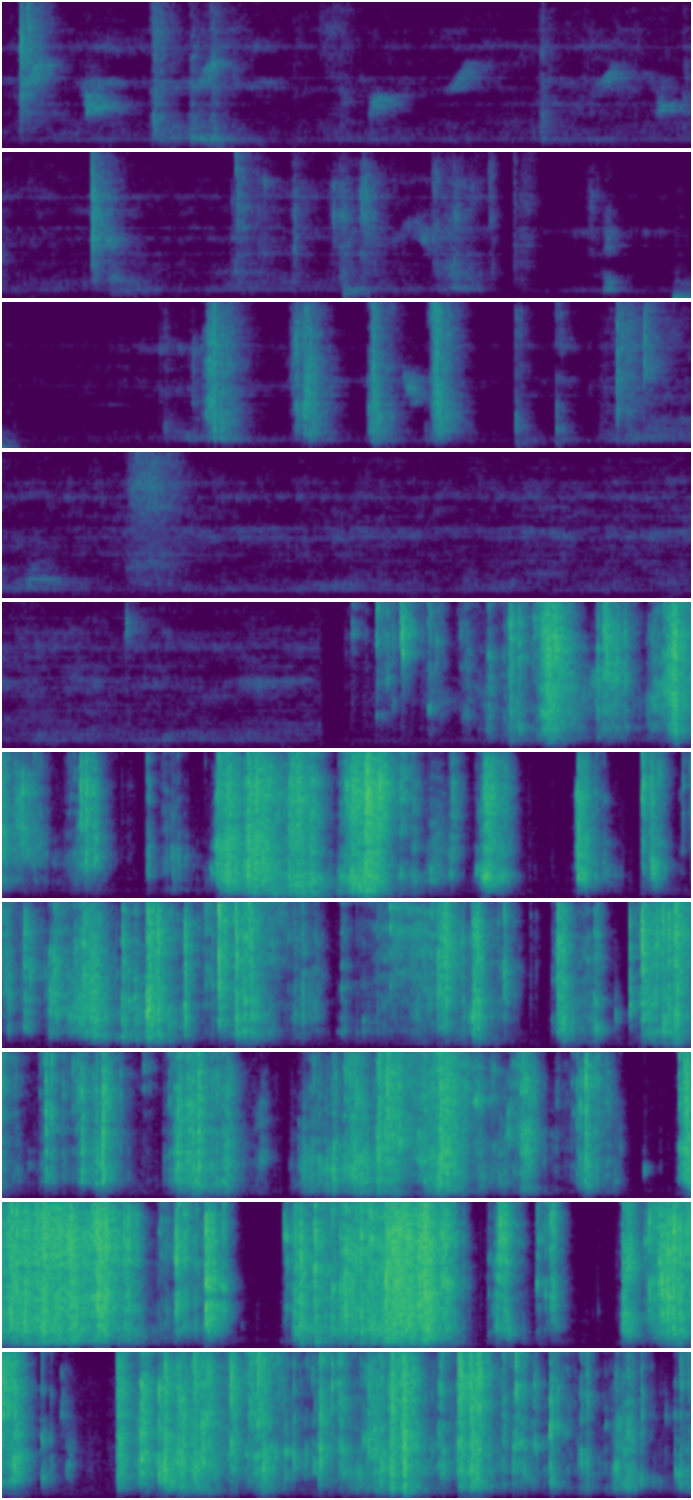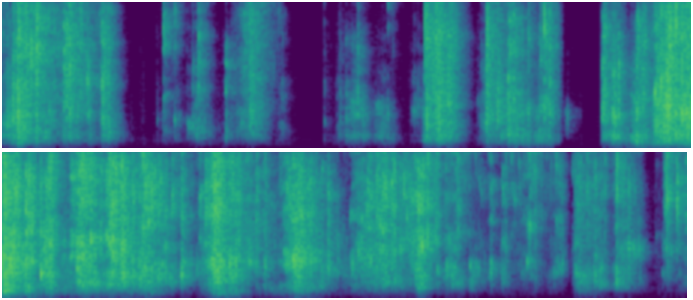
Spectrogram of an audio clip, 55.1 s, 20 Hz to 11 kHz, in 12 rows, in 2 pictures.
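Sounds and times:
thin paper crinkling and rustling: 21.0s - 55.0s.

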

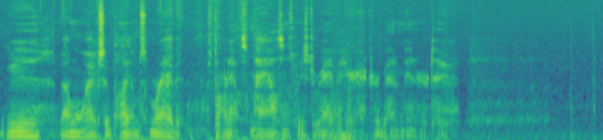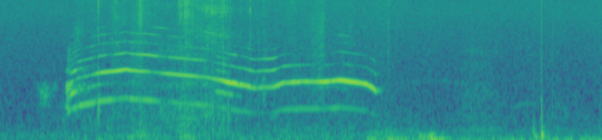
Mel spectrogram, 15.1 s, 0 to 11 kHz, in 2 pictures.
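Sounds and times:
recorded coyote howl: 8.0s - 12.4s.

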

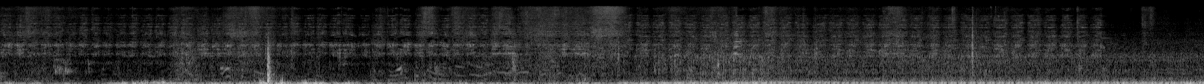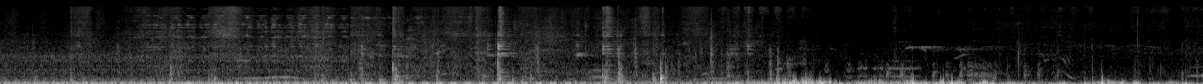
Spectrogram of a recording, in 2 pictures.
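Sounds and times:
steady low rumble: 6.2s - 20.9s.

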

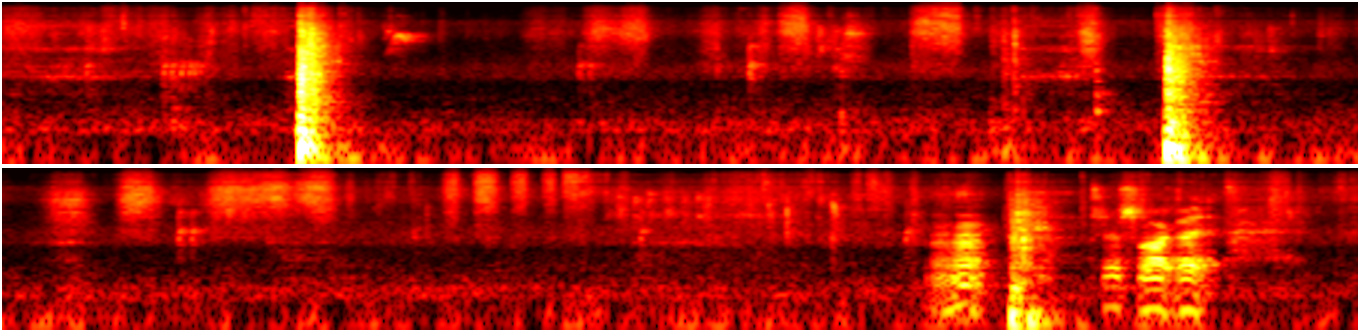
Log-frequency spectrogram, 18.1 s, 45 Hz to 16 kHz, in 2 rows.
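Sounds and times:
scraping and wiping: 3.5s - 7.4s, 9.4s - 15.2s.

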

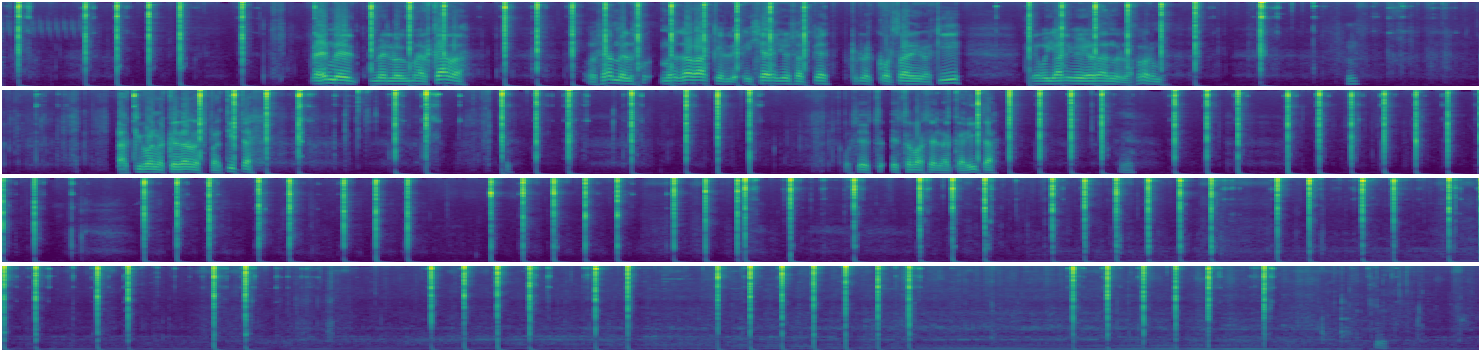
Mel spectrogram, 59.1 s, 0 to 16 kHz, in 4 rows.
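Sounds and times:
stone hammer tapping chisel: 0.0s - 2.6s, 3.6s - 8.2s, 10.2s - 12.8s, 16.6s - 22.4s, 34.4s - 47.0s, 48.5s - 50.8s, 51.4s - 53.6s, 54.9s - 57.1s.

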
